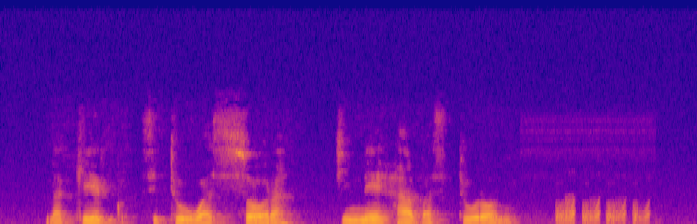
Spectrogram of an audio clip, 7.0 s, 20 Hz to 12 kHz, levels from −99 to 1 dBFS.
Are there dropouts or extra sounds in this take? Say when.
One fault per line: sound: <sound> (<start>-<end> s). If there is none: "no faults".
sound: laugh (5.5-6.5 s)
